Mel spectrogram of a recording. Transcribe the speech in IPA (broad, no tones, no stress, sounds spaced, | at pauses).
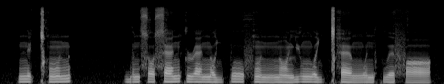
n e ǀʰ õ n | ɡʷ e n s ɔ s æ n k ɹ æ n ɔ ʎ p o f õ nː ɔ̃ lʲ ʉ ŋʷ æ ʎ ǀʰ æ ŋʷ i n kʷ ɛ f ɑ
